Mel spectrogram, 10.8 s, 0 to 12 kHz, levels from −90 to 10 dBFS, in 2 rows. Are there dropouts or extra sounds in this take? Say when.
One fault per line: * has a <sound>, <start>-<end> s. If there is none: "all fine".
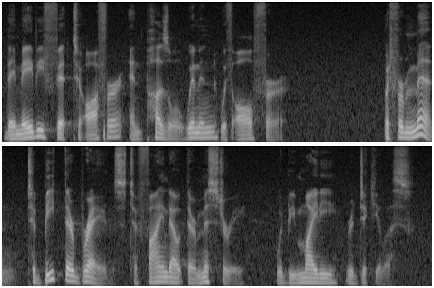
all fine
